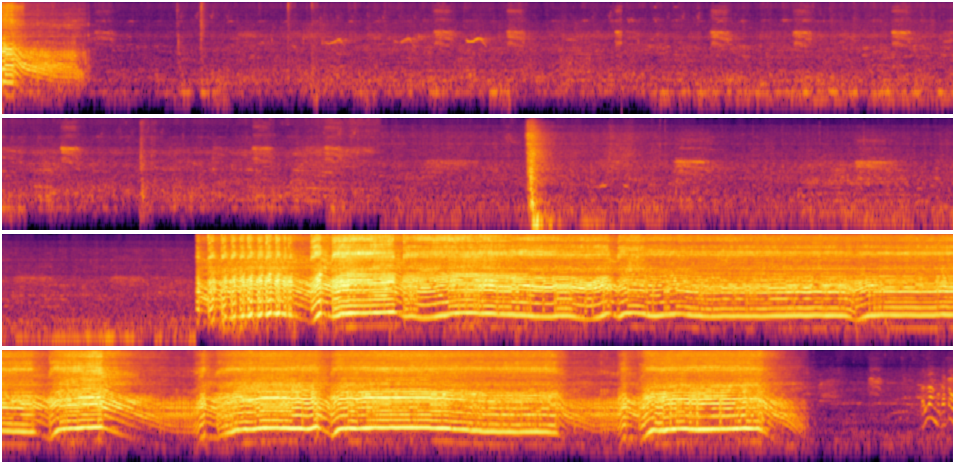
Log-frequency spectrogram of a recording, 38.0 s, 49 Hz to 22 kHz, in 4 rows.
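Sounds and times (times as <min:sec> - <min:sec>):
chainsaw cutting wood: 0:00.0 - 0:00.9, 0:21.0 - 0:36.6.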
